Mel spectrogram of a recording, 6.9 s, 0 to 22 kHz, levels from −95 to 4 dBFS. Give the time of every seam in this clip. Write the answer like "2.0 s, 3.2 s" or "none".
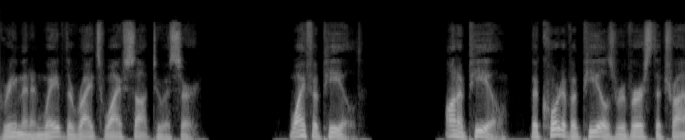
none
